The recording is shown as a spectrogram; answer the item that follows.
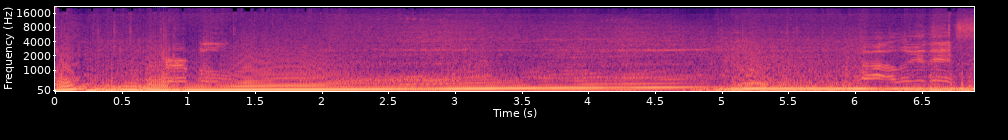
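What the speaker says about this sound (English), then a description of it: "Got a great exhaust note" A loud exhaust from a 1956 Jaguar XKSS recreation by Lynx roars up through the gears on back roads, its pitch rising and falling with each shift, close and dominant throughout.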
